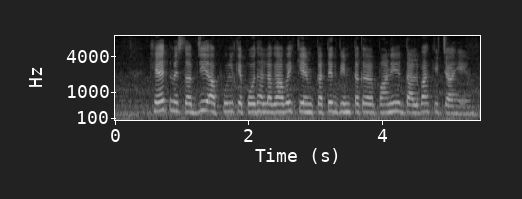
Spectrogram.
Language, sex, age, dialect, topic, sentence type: Maithili, female, 25-30, Bajjika, agriculture, question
